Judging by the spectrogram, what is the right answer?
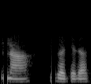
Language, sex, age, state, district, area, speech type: Bengali, male, 18-30, West Bengal, Birbhum, urban, conversation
